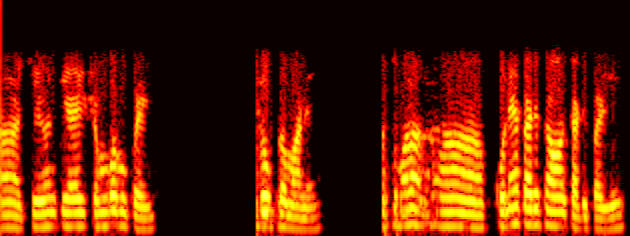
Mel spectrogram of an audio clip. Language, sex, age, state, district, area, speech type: Marathi, male, 60+, Maharashtra, Nanded, urban, conversation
